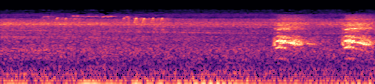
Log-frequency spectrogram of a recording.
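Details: City crows gathering daily to feed: two harsh caws near the end, each under half a second, over a steady low rumble of urban background hum.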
